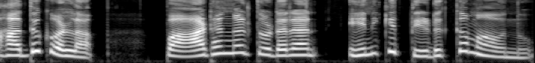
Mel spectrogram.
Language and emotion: Malayalam, happy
